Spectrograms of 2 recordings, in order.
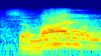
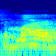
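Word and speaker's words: שמים: Shemayim, that first word is one word, not 1, 2, 3, 4 words. That's you got the right syllables, but it's one word.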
